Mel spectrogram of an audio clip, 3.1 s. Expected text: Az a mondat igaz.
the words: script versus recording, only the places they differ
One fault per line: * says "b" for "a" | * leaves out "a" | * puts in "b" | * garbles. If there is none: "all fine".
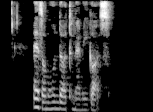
* says "Ez" for "Az"
* puts in "nem"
